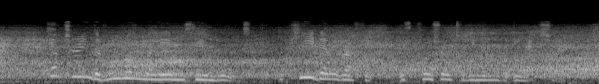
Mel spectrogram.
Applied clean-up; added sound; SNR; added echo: none; Aircraft; -1 dB; none.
